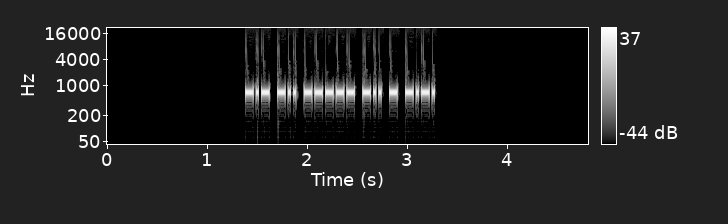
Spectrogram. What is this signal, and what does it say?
Morse code, heard as a keyed tone, about 46 wpm, 700 Hz. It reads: KD0DTC
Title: USA Call Signs - 6 Characters - 45wpm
